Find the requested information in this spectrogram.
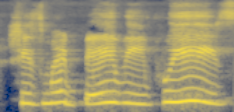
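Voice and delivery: mock-pouty doting mom; playful pleading. Mother playfully defends her grown daughter.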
